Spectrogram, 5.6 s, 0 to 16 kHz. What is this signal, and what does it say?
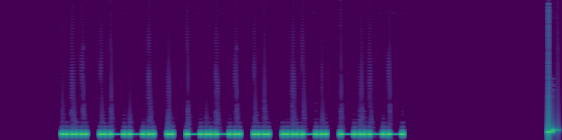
Morse code, heard as a keyed tone, about 25 wpm, 700 Hz. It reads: SPECIFY
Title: Seven Letter Words - 25wpm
